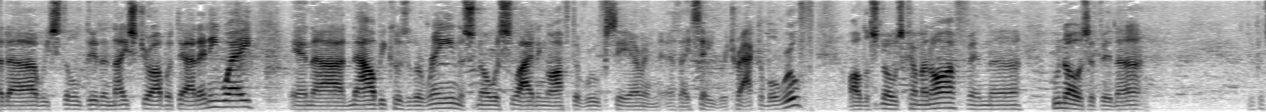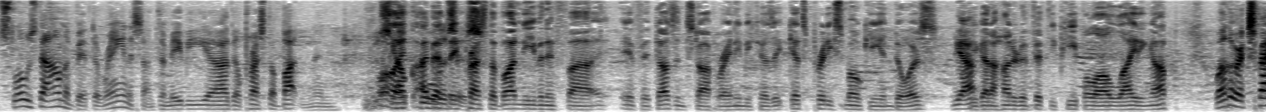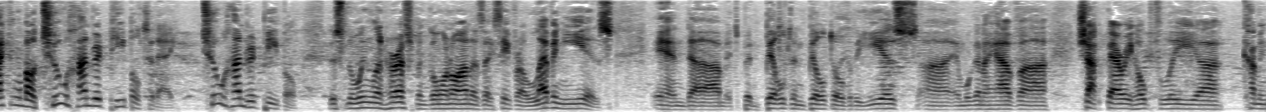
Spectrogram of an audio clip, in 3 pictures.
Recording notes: Live from The Cigar Bar in Worcester, MA for this year's big NERF!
